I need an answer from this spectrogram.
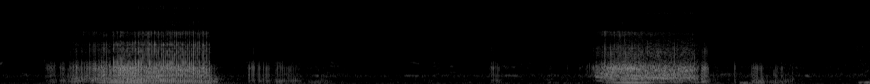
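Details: Pug puppy sleeping belly up, snoring loudly: two long, harsh, rasping snores about a second and a half each, separated by roughly four seconds of quiet breathing with small snuffles.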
